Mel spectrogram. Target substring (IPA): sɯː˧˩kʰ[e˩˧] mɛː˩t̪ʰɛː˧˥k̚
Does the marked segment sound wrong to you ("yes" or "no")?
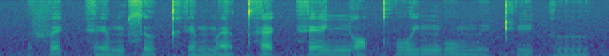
no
